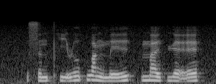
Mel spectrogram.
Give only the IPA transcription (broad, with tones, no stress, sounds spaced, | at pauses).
s ə˧˥ n pʰ ḭ˨˩ ɻ ɤ˥ p w ɑ˥˩ ŋ m e˧˥ ɪ̯ | m a˥˩ ɪ̯ p ɥ ɛ̰˨˩˦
